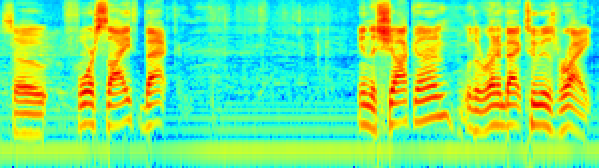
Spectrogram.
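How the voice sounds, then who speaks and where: Man calling high school football. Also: smooth. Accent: Southern US. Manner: steady, measured play-by-play. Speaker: play-by-play announcer.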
